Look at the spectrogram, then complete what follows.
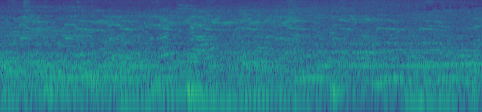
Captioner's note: crowd murmuring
